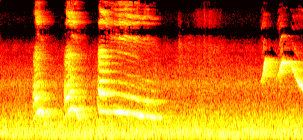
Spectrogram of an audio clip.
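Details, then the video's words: Pet parrot laughing, talking and coughing: a run of three falling, harmonic squawking calls, the last one drawn out, then two high whistled notes after a short gap, against a quiet indoor background. "PARROT MY BUDDY HIS LAUGHING TALKING AND COUGHING"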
